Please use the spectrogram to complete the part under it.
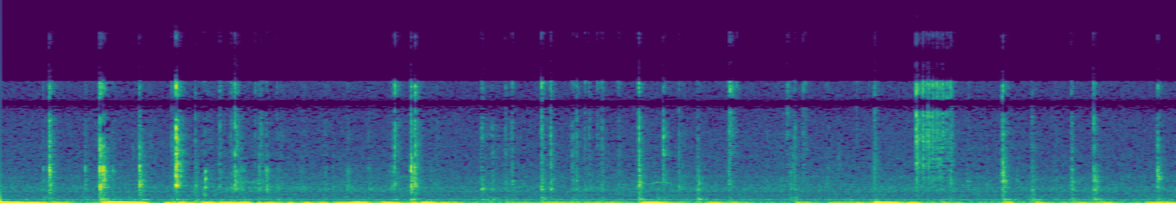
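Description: A small screwdriver scrapes and clicks against a plastic part.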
